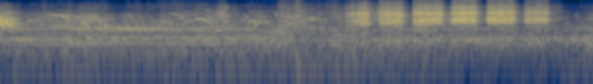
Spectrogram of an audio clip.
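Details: Monk parakeet; begging call; chicks begging while being fed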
